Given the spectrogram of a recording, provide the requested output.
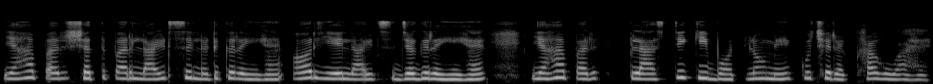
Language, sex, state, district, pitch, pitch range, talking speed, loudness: Hindi, female, Bihar, Sitamarhi, 260 Hz, 245-285 Hz, 160 wpm, -29 LUFS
